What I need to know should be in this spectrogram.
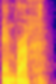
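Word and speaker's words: Embrach: and I thought, "Yeah, I need to say it properly like a Swiss person." That is Embra.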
